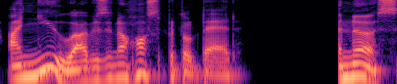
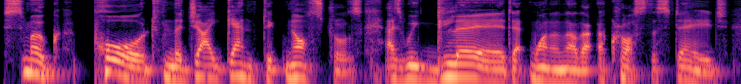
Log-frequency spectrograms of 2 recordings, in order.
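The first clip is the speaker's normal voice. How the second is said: usual speaking voice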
